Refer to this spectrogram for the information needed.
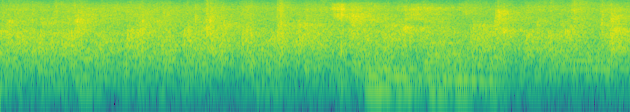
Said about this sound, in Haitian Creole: Vous applaudissez bon Dieu pour ça? On applaudit bon Dieu.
